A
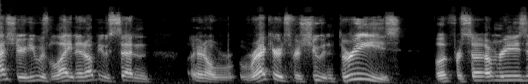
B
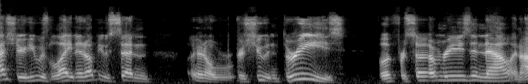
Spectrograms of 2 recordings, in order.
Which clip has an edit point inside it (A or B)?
B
